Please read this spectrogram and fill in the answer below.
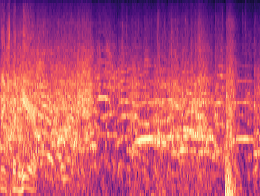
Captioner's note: crowd yelling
